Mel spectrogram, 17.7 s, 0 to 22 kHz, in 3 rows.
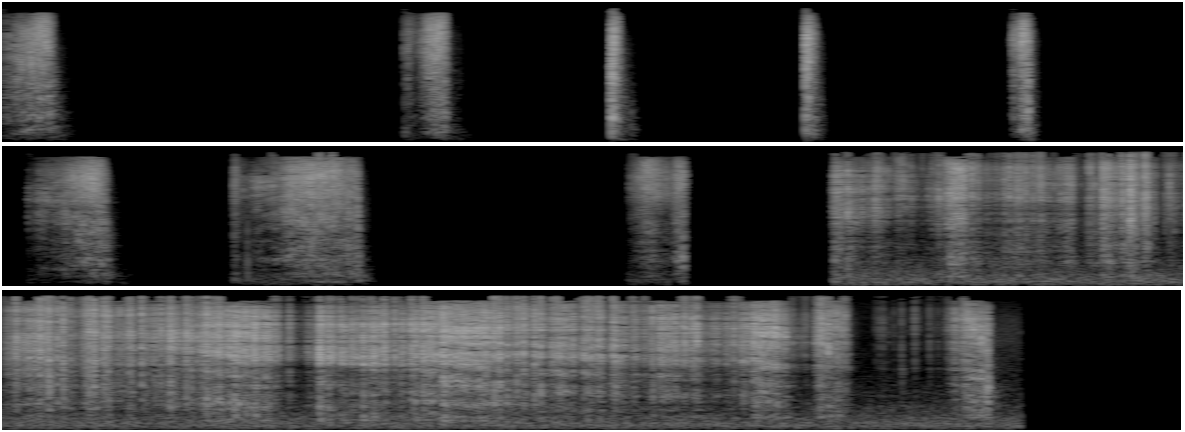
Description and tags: Tearing Paper Index Cards By Hand
Sound effect of paper index cards being torn, by hand, with multiple performances at different speeds and intensities. Recorded on a Neumann KMR 81i into high-end studio preamps.
Trimmed in Pro Tools with a gentle High Pass filter, no other effects added.
tearing, tearing-paper, ripping, sound-effect, paper, tear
